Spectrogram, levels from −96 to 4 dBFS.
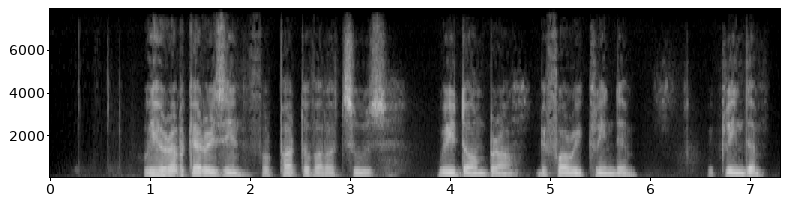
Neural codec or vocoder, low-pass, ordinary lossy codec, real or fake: codec, 16 kHz, 0.4 kbps, LongCat-Audio-Codec; none; none; fake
